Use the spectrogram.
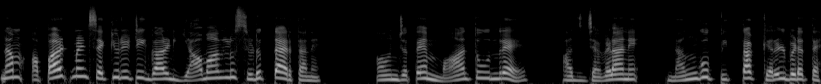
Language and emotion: Kannada, angry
